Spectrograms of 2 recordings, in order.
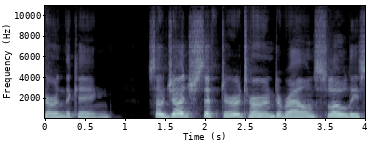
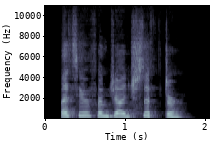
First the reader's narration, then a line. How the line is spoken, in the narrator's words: a big kitchen fork pricked up its ears and said in a tiny voice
